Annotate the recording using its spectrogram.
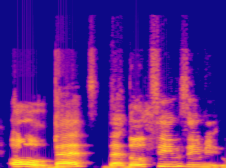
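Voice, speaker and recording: A woman with a non-native accent. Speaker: film director. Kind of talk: live online Q&A interview. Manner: halting, repeats words.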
